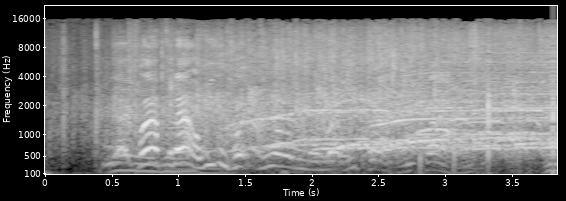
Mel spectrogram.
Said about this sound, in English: Oh, we gotta clap for that.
